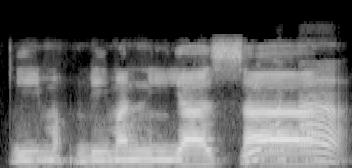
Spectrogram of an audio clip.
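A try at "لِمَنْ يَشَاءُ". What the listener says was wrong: লিমান না, লিমান কেন হবে? নুন তো বাদ দেবে, নুন সাকিন তো বাদ দেবে, কারণ তাসদিদ সবসময় ডান দিকের হারাকাতের সাথে পড়ে তো। আপনি যদি লিমান বলেন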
